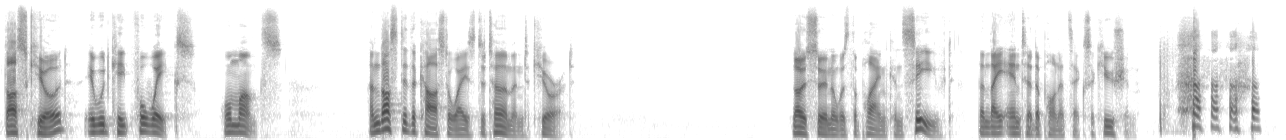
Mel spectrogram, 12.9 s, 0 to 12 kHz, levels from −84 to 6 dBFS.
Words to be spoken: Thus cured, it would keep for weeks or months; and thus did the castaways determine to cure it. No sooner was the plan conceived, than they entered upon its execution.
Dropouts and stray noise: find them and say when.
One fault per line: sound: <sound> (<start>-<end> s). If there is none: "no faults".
sound: laugh (11.6-12.6 s)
